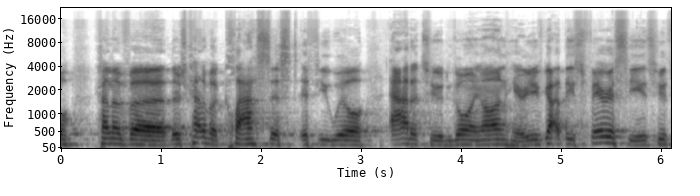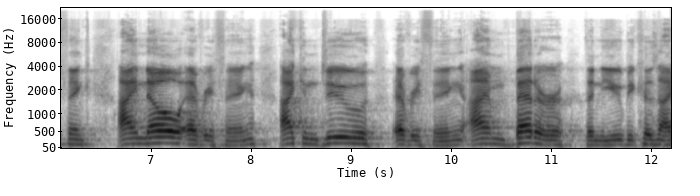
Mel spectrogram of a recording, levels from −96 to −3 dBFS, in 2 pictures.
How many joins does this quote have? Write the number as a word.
zero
